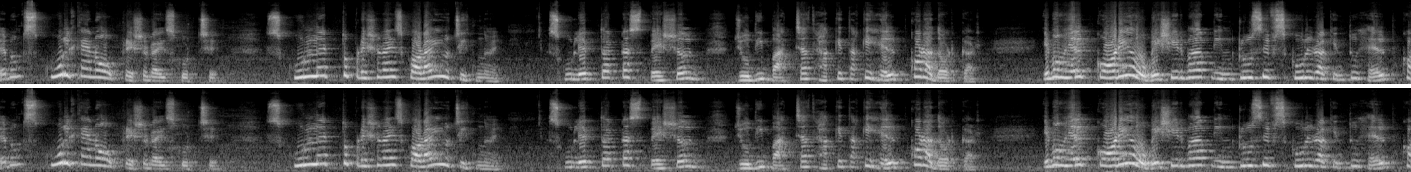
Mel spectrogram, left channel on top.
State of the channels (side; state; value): both; normal; correlation 0.95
